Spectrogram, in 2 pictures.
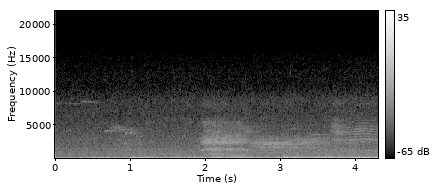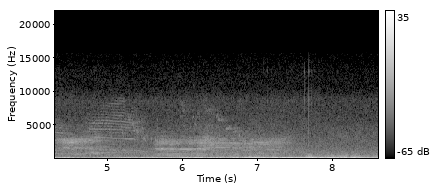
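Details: Sheep and lambs grazing in a field in spring 2020 give several wavering, nasal bleats in close succession, rich in overtones, over a steady low rumble of wind or ground noise.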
